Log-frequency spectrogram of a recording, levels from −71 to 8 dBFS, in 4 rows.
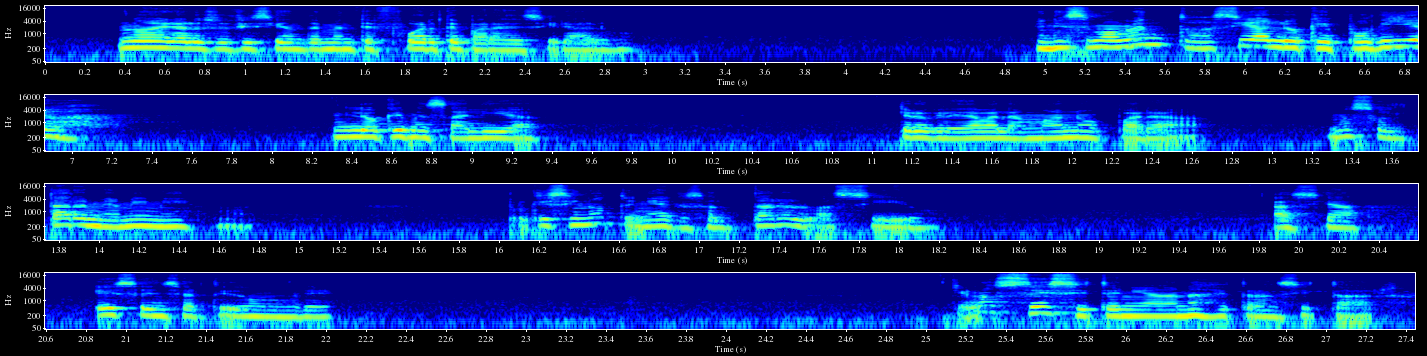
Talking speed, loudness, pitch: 110 wpm, -31 LUFS, 190 Hz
